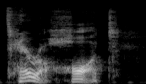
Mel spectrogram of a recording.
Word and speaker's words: Terre Haute: Um, but as we head to the Midwest part of the country in Terre Haute that's how, that's what I decided on how to say it.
